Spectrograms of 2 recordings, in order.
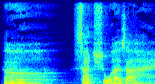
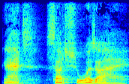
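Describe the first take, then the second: First: Much softer, slow, lower echo; a hushed mournful repeat; fading lament. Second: Slow, understated sorrow; mournful regret. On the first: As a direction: let it die away in sorrow. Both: A narrator's reading. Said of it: "cried the phantom".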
